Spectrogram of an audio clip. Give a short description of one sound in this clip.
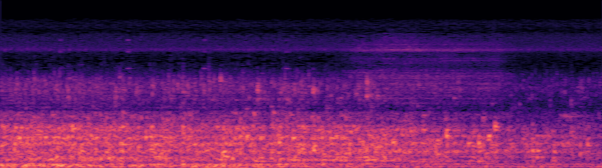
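Scuba air bubbles gurgle and rumble underwater.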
